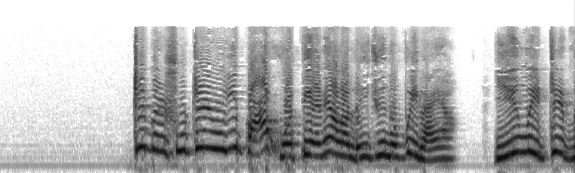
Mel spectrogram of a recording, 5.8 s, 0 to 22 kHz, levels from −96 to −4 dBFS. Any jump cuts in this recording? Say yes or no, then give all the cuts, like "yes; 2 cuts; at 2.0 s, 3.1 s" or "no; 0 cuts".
yes; 1 cut; at 4.8 s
